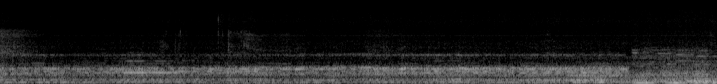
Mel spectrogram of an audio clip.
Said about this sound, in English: Uh, musique concrète is music constructed by mixing recorded sounds, which was first developed by experimental composers in the 1940s.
